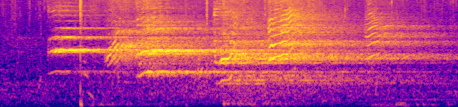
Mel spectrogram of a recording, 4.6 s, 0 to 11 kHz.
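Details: Beluga at Port of Nagoya Public Aquarium during a public training session, 13:30 show on 18 July 2016; a sharp knock, then overlapping squeaky whistles, some steady and some rising and wavering, fill the reverberant indoor space for about three seconds.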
